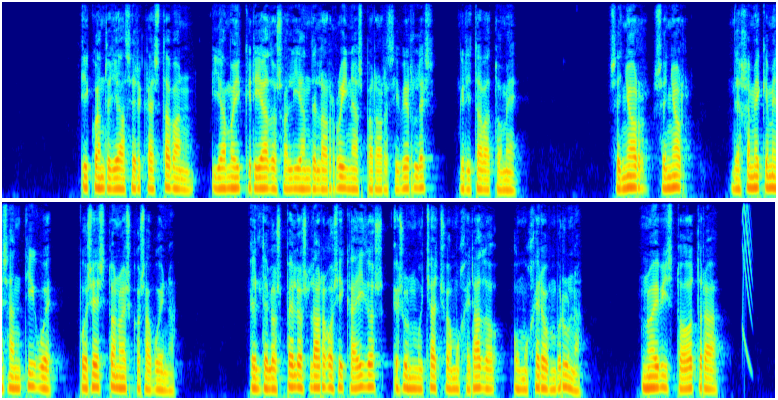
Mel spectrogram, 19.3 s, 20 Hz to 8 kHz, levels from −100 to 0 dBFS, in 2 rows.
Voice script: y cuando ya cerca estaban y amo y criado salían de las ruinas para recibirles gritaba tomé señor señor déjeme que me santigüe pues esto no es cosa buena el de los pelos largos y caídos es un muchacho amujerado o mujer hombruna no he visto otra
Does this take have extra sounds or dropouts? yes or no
yes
